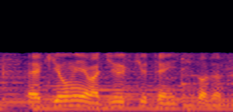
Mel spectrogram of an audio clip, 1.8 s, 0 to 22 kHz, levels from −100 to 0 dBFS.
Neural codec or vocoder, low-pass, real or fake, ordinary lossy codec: autoencoder, 48 kHz, 128 numbers a frame, DAC-VAE, trained on Japanese speech; 3.6 kHz; fake; MP3, 32 kbps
